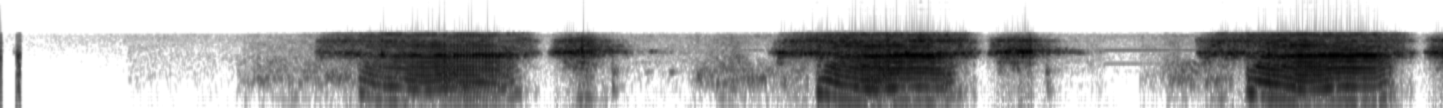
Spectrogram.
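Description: loud snoring

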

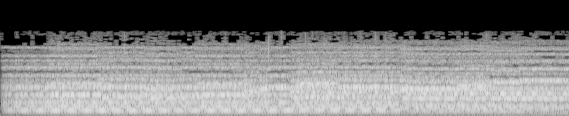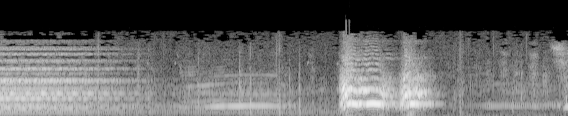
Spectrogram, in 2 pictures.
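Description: german shepherd dog barking

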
